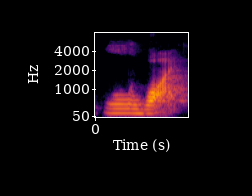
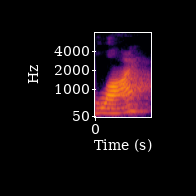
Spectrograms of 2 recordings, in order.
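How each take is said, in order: First: It begins with rounded lips, a W sound. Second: It begins with a clear L sound.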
